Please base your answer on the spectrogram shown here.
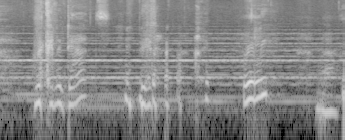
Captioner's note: laughs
